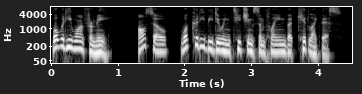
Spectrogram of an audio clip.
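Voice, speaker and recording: A man's voice: medium pitch, expressive, fairly quick, dark tone, no room sound, studio quality, natural voice. A man reading the part of a wheelchair-bound dojo owner who speaks in a curt, irritable way. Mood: suspicious.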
